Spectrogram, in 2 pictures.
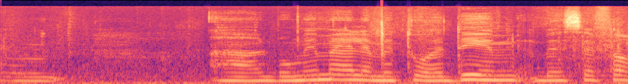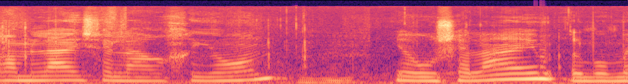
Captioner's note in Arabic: يتحدث باللغة الأجنبية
